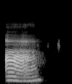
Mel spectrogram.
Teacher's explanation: your mouth is the widest open for the first vowel ah and then it gets progressively smaller as you go ah and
